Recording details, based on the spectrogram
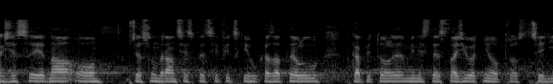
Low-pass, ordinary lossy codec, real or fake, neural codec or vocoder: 10.8 kHz; MP3, 32 kbps; real; none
